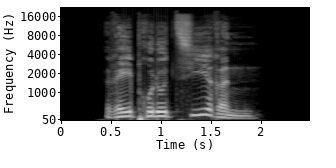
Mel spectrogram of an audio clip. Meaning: to reproduce
- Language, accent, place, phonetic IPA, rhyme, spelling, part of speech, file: German, Germany, Berlin, [ʁepʁoduˈt͡siːʁən], -iːʁən, reproduzieren, verb, De-reproduzieren.ogg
